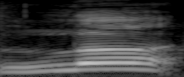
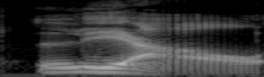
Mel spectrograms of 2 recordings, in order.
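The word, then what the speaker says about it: 了: you be open to reviewing when le is pronounced le and when it's pronounced liao if so thanks so yeah and we go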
